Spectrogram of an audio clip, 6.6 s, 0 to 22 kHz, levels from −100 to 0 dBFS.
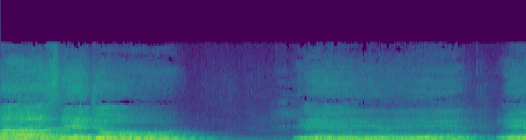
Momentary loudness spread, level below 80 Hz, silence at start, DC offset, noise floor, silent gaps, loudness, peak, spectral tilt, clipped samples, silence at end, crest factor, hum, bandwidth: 16 LU; -52 dBFS; 0 s; under 0.1%; -55 dBFS; none; -23 LUFS; -8 dBFS; -4 dB/octave; under 0.1%; 0 s; 16 dB; none; 15.5 kHz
